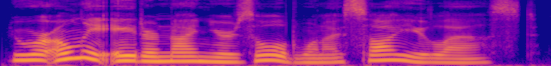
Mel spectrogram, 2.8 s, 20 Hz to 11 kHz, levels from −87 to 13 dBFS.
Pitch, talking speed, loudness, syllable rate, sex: 200 Hz, 285 wpm, -17 LUFS, 5.7 syllables/s, female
